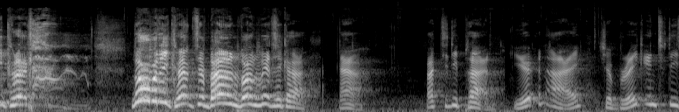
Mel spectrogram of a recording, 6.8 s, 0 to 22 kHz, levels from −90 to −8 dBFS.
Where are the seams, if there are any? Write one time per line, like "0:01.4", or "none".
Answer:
0:03.2
0:05.0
